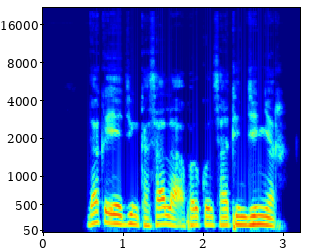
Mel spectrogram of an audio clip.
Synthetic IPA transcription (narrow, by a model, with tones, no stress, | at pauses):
zaː˦ka˨ʔɪ˦ja˨d͡ʒɪ˦˨ŋkɐ˨saː˦laː˨ʔa̰˨ɸɐ˦ɽkʷɔ˦nsaː˦tɪ˦nd͡ʒɪ˦ɲjɐ˨r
